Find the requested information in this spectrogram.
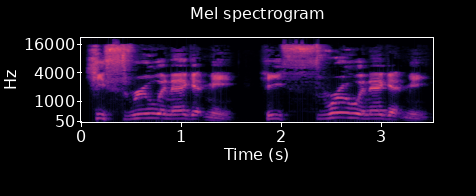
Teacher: we take the w from through and put it in front of egg and then we take the g in egg and put it in front of at so instead of he threw an egg at me it's he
